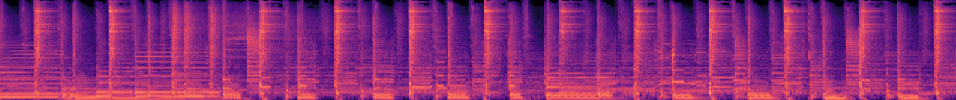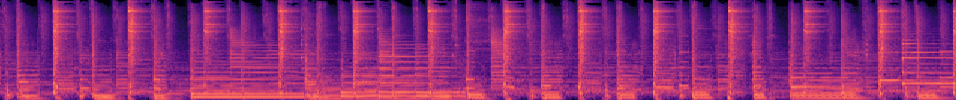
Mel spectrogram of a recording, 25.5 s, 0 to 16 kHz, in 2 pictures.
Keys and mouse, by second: 0.8-4.3 typing, 1.8-4.3 shift+middle drag, 5.7 shift+click, 6.4 click, 6.4 middle click, 6.7 right click, 6.8 f, 7.0 middle click, 7.2 f, 7.3 shift+click, 7.4 right click, 7.5 shift+click, 7.6-11.6 right drag, 7.8 shift+click, 7.8 shift+middle click, 8.5 f, 8.7 click, 9.1 f, 10.8 KP_7, 11.6 click, 11.8-25.5 shift+right drag, 11.9 f, 12.2 alt+z, 12.6 f, 12.8 f, 14.0 f, 15.5 click, 15.5 1, 16.6 g, 17.3 g, 17.7 g, 18.2 g, 19.1 alt+z, 19.5 alt+z, 19.8 3, 20.4 shift+click, 21.2 shift+click, 22.1 shift+click, 22.9-24.2 shift+drag, 25.3 KP_1.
